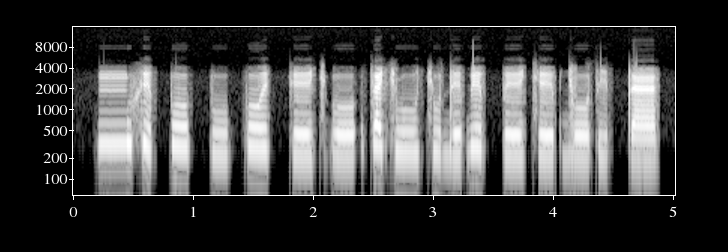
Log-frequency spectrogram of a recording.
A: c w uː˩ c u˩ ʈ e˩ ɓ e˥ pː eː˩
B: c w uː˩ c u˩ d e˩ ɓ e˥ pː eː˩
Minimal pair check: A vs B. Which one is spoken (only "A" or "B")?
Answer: B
